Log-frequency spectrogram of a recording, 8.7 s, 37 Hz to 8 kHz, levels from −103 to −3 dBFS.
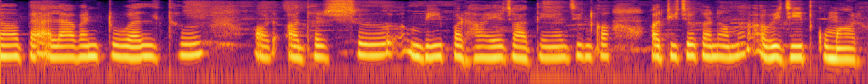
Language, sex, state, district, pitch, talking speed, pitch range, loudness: Hindi, female, Bihar, Vaishali, 220 Hz, 140 wpm, 210-230 Hz, -15 LUFS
